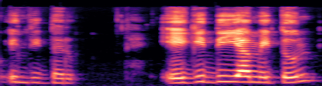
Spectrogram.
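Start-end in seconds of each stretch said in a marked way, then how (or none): 1.2-2.4 a touch of gruff menace, louder; lightly roughened caller's voice, mocking. A narrator's reading. Old enemy on the phone greeting Mithun, lightly gruff. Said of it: "ಗಡಸು ಧ್ವನಿಯನ್ನು ಕೇಳಿ".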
